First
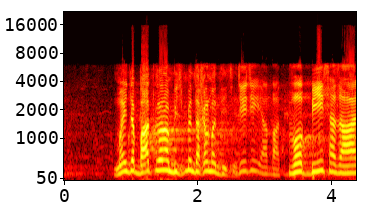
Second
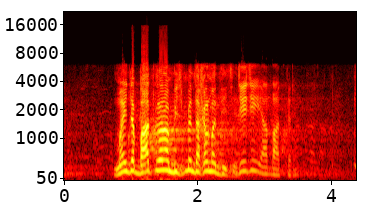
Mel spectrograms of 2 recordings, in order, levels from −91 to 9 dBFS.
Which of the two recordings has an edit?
first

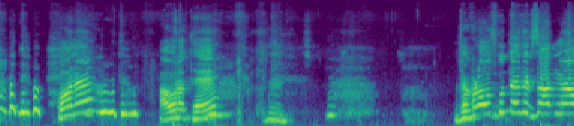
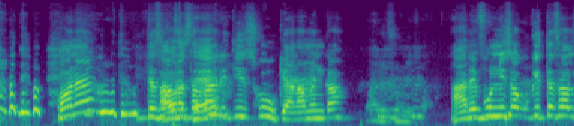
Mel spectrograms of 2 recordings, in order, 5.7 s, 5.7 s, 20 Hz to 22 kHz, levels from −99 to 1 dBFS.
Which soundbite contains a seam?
second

